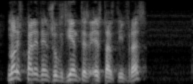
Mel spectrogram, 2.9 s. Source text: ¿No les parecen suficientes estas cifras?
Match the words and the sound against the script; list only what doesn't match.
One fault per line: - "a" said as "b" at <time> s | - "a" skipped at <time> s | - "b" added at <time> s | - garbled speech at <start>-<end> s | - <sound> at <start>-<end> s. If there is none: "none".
none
